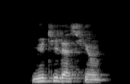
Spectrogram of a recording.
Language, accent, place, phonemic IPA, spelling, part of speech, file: French, France, Lyon, /my.ti.la.sjɔ̃/, mutilation, noun, LL-Q150 (fra)-mutilation.wav
- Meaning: mutilation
